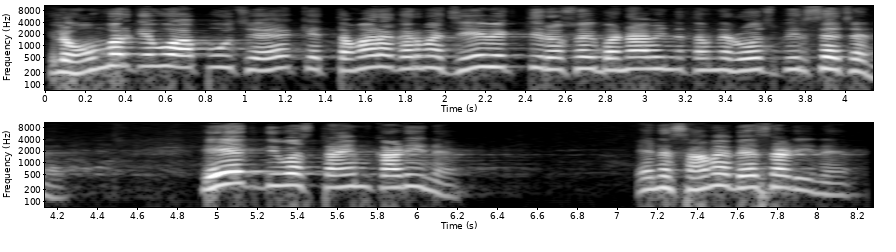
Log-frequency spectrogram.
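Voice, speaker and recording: A man's voice: extremely high pitch, fairly quick, pushed and bright. A man giving a motivational storytelling talk to an audience, acting out family conversations. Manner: acts out family dialogue in plain voice. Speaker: motivational speaker. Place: community hall event. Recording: hall reverb, stage mic.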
